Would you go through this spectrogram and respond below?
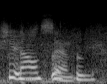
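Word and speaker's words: Townshend: Как мы говорим его по-английски, все время посылают в город. – Где-то бывает, где-то должно же прибавиться. – Да, там звучит точно «Таунсенд».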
